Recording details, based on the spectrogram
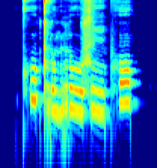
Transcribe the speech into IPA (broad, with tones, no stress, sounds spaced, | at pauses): kʰ u˦˥ ʔ t r u˩˦ n r uː˨˩ s iː˨˩ pʰ o˥˩ k̚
